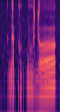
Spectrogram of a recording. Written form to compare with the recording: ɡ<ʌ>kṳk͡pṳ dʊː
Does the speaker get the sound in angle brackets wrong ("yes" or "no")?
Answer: yes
